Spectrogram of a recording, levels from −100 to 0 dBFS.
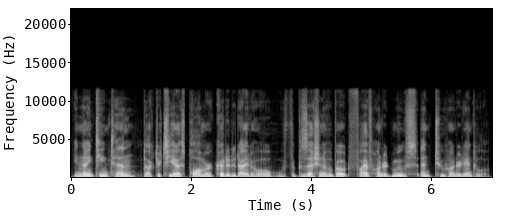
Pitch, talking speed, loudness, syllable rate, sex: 105 Hz, 180 wpm, -20 LUFS, 5.5 syllables/s, male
